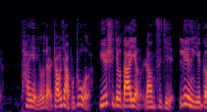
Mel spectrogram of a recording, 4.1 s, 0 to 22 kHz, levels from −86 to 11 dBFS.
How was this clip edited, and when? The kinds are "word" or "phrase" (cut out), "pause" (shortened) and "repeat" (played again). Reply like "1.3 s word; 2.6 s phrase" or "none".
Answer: 1.9 s pause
